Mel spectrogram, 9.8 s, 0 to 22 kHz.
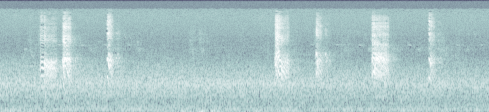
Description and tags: Two western jackdaws communicating. A highway can be heard in the background. Recorded with a Zoom H5 with a XYH-5 stereo mic.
